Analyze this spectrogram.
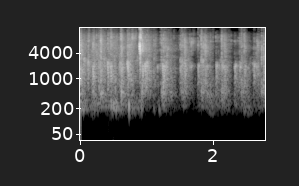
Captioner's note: audience applauding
